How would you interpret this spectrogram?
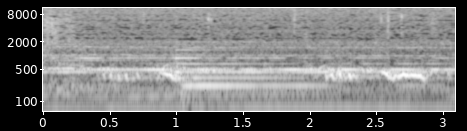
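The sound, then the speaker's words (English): Pigeons coo softly in a park in a few low, warbling phrases, one early and a longer run near the end, over a steady background hum with no one talking. “Sometimes after work, I go to the park and feed the birds.”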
